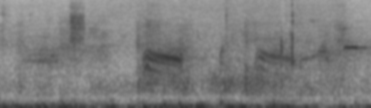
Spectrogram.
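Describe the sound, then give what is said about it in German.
Several birds call outdoors on a cold, frosty early morning before sunrise, including harsh crow-like caws and brief tonal chirps, spread across a few seconds over a steady low rumble of background noise, with no voices present. “Alle Vögel sind natürlich schon wach, logisch.”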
